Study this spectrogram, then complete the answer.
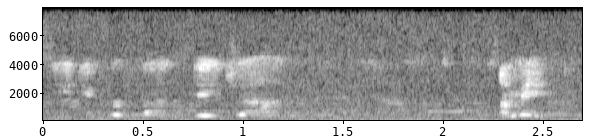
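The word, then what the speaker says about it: Daegen: His name is spelled D-A-E, which is day, and then it's G-E-N.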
